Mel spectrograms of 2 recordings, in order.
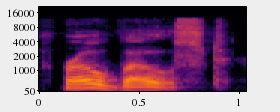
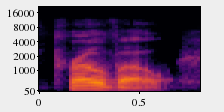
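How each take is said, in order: First: It is said the English way, as spelled. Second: It is said the French way, without the ending. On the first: "it's spelled Provost" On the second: "the French Canadian pronunciation is Provo"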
